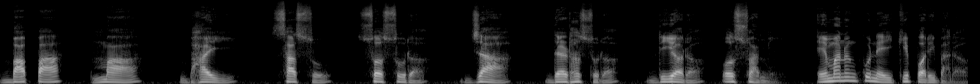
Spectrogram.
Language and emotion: Odia, neutral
